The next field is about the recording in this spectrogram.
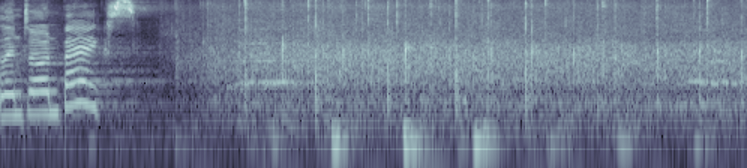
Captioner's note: audience applauding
